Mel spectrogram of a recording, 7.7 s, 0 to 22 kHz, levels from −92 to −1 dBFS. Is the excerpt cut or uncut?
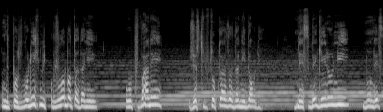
cut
